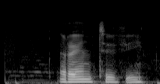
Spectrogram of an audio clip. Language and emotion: Russian, neutral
